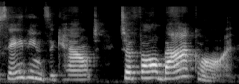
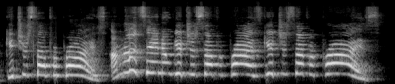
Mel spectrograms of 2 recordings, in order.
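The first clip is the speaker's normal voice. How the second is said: excited cheer; 14 semitones higher, 5 dB louder than usual. Acted. Cheerfully granting viewers a treat.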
